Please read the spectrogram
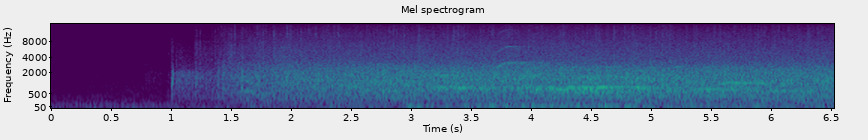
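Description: About a second of near silence, then audience applause breaks out suddenly and swells to a steady level, with a few cheers rising above it.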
